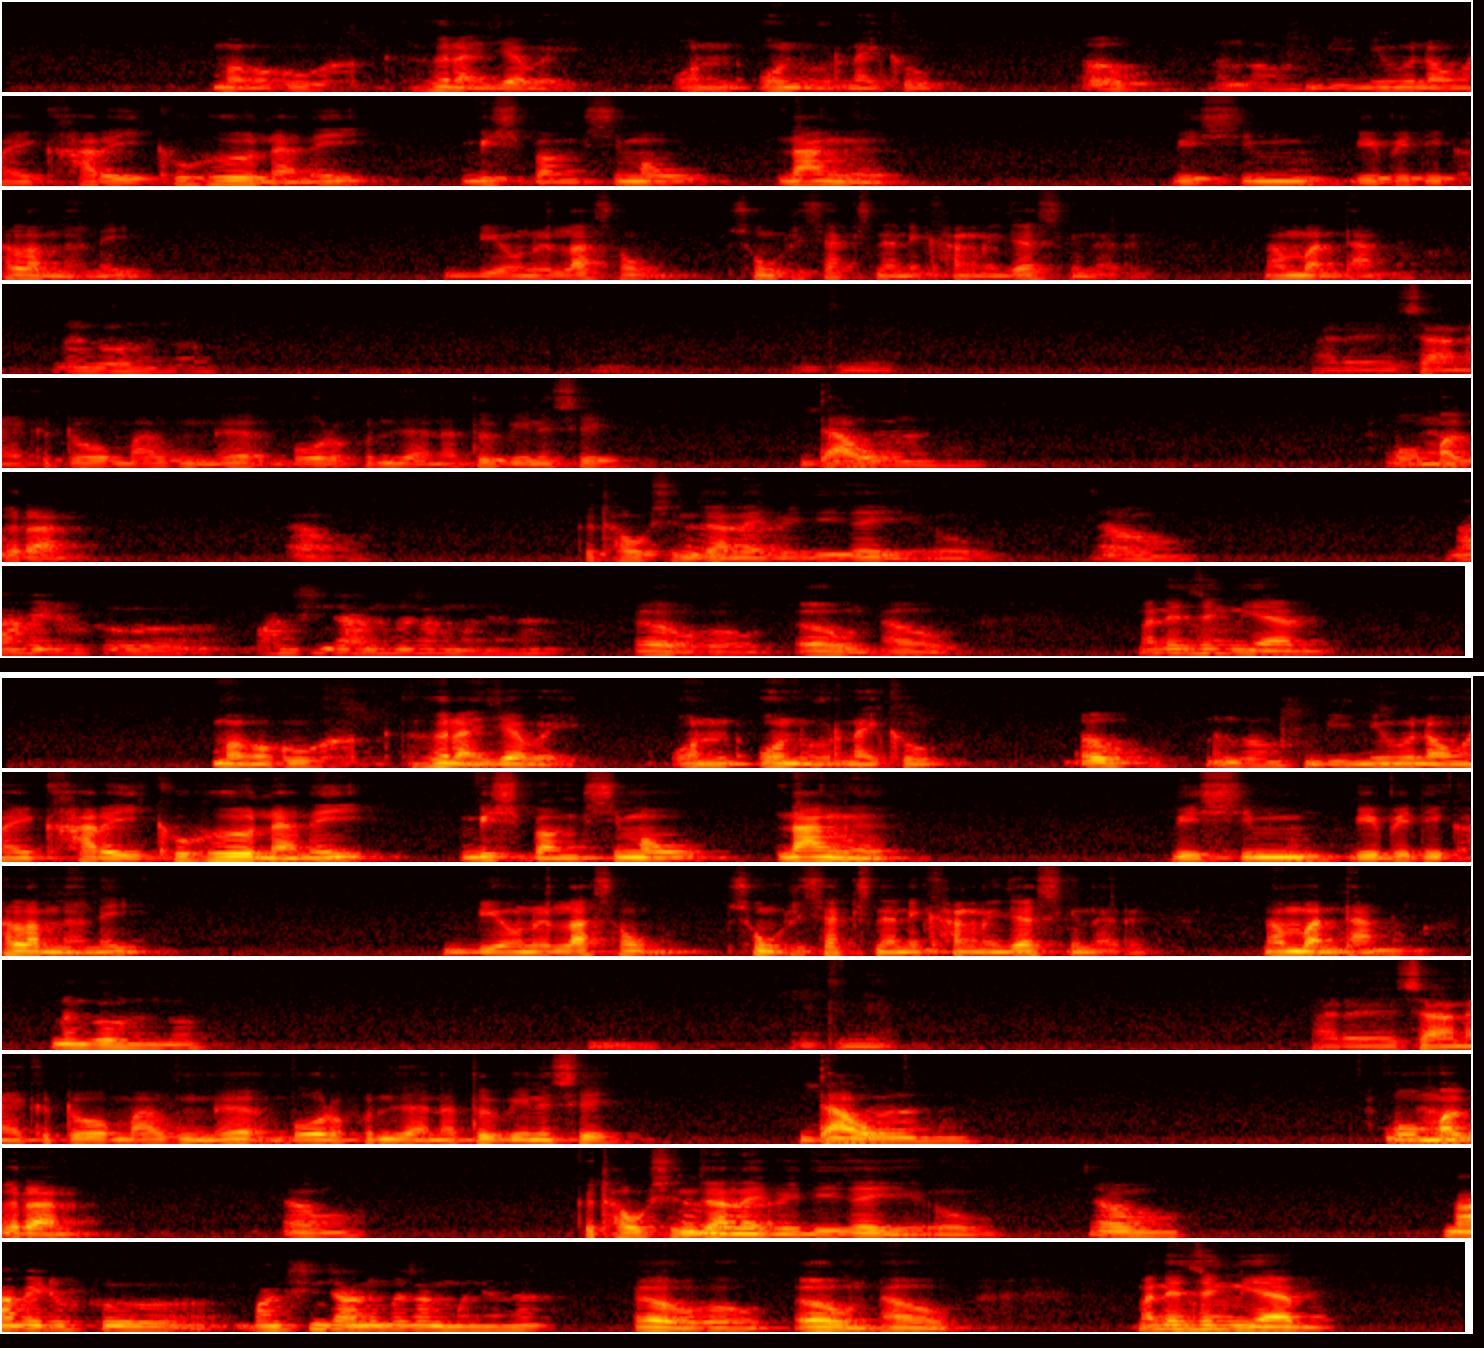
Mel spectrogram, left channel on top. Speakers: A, on the right; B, on the right.
A: माबाखौ होनाय जाबाय अन उरनायखौ
B: औ नंगौ
A: बिनि उनावहाय खारैखौ होनानै बेसेबांसिमाव नाङो बेसिम
B: नंगौ
A: बेबायदि खा खालामनानै बेयावनो लास्टआव संख्रि साखिनानै खांनाय जासिगोन आरो। नङा होमबा
B: अ
A: नोंथां
B: नंगौ नंगौ ओ
A: बिदिनो आरो जानायखौथ' मा नो बर'फोरनि जानायाथ' बेनोसै। दाउ
B: नोंगौ नोंथां
A: अमा
B: औ
A: गोरान
B: औ
A: गोथावसिन
B: जोङो
A: जानाय बायदि जायो औ
B: औ ना बेदर खौ बांसिन जानो मोजां मोनो ना।
A: औ औ औ औ माने
B: औ
A: जोंनियाब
